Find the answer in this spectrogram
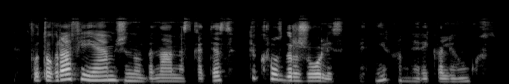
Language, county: Lithuanian, Marijampolė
